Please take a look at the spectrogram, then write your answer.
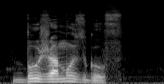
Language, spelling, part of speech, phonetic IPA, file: Polish, burza mózgów, phrase, [ˈbuʒa ˈmuzɡuf], Pl-burza mózgów.ogg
